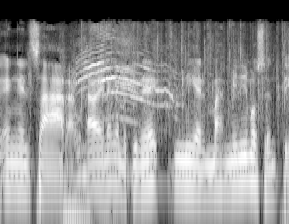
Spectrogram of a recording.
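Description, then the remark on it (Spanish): A female Staffordshire terrier lets out high, wailing screams instead of barks, shrill yelps rising and falling while a man keeps talking over the noise. “ella toma este momento para jugar y pegar unos gritos porque además ni siquiera ladra”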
